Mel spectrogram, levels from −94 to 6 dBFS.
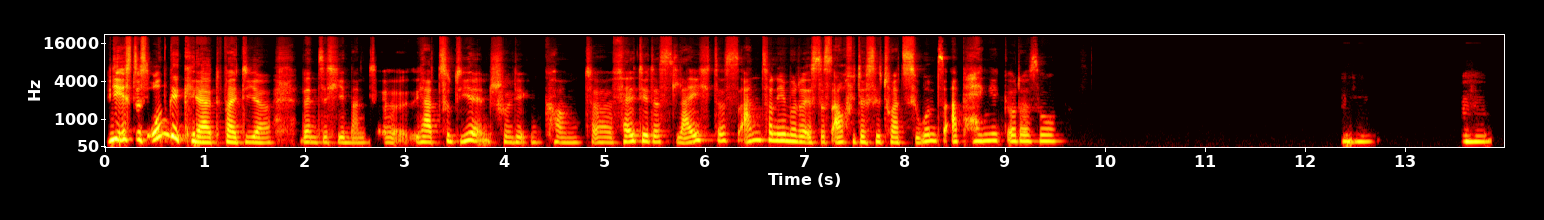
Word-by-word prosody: Wie 280 +4 +10
ist 285 0 +3
es 270 - +4
umgekehrt 270 - +6
bei 190 -2 +5
dir, 180 -2 -2 0.3
wenn 190 -1 -3
sich 185 0 -4
jemand, 180 0 -6
äh, 180 -1 -8
ja, 195 -1 +1
zu 220 - -1
dir 225 +4 +2
entschuldigen 185 -6 -7
kommt? 175 -2 -8
Äh, 180 -1 -5
fällt 205 +4 0
dir 220 - +5
das 200 0 -5
leicht, 230 +9 -1
das 245 +2 -5
anzunehmen, 240 -2 +2
oder 195 -3 +1
ist 180 +1 0
das 190 - -2
auch 185 +2 0
wieder 200 -1 -2
situationsabhängig 215 +5 -1
oder 220 0 0
so? 220 0 -3 2.8
Mhm, 205 -1 -4 0.9
mhm. 205 0 0
205 Hz, 135 wpm, -21 LUFS, 185-230 Hz, 2.8 s, Wie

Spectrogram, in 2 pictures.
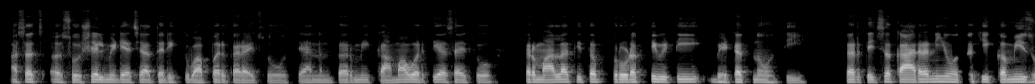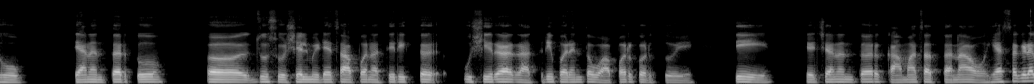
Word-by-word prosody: असंच - - -1 0.2
सोशल 110 +2 +1
मीडियाचे 110 0 -1
अतिरिक्त 105 0 -2
वापर 100 +1 0
करायचो. 90 -2 -3
त्यानंतर 105 +1 -4
मी 105 0 -5
कामावरती 110 +3 +1
असायचो, 105 -1 -2 0.4
तर 115 - +5
मला 110 +1 +4
तिथं 120 +1 +2 0.2
प्रोडक्टिव्हिटी 115 +1 +2
भेटत 115 +1 +1
नव्हती. 100 -2 -5 0.4
तर 115 0 +4
त्याचं 115 +3 +1
कारण 120 +2 +6
हे 130 0 +1
होतं, 120 -2 -1
की 120 - +1
कमी 115 +1 +3
झोप. 105 -2 -2 0.5
त्यानंतर 115 0 +2
तो 115 +1 +3 0.6
अ, - - +5 0.5
जो 120 - 0
सोशल 115 0 +1
मीडियाचा 115 0 +1
आपण 110 +1 +1
अतिरिक्त 115 +2 -3 0.5
उशिरा 120 +1 +3
रात्रीपर्यंत 110 +2 -2
वापर 115 0 0
करतो 105 -1 -4
आहे 95 -1 -7 0.5
ते, 110 -4 +1 0.4
त्याच्यानंतर 120 +2 0
कामाचा 115 +2 0
तणाव, 110 -1 0
ह्या 120 +4 0
सगळ्या 145 +4 +2
110 Hz, 125 wpm, -24 LUFS, 105-115 Hz, 0.6 s, कारण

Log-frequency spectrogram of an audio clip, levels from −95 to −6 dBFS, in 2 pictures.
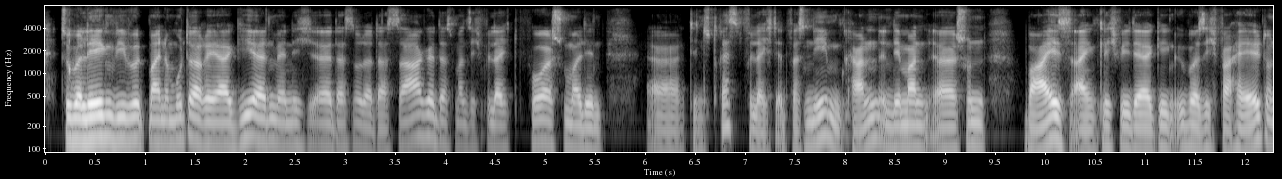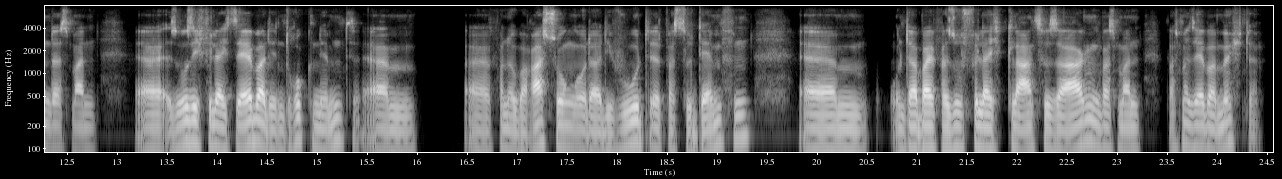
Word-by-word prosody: zu - - +2
überlegen: 130 +2 +8
„Wie 130 0 +1
wird 135 +1 +1
meine 120 -1 +1
Mutter 125 0 +1
reagieren, 115 +3 +2
wenn 110 -1 -5
ich, 110 -2 -10
äh, 110 0 -3
das 110 0 -8
oder 105 -2 -6
das 95 -1 -8
sage?“, 140 +5 -2
dass 120 -3 -9
man 110 -1 -14
sich 105 -1 -14
vielleicht 105 -1 -6
vorher 120 -1 -1
schon 110 0 -2
mal 105 -1 -2
den 95 -2 -5 0.4
äh, 90 -1 -8
den - - -11
Stress - - -5
vielleicht 85 -4 -7
etwas 90 +1 -6
nehmen 130 +6 -4
kann, 90 +10 -2
indem 105 -5 -3
man, 105 -1 0
äh, 100 0 -1
schon 110 +1 -3 0.4
weiß 135 -6 +5
eigentlich, 95 +2 -1
wie 100 - -1
der 100 -1 +3
Gegenüber 100 +1 -3
sich 95 -1 -4
verhält 95 +7 +1
und 110 - -5
dass 105 -1 -2
man, 95 -1 -4 0.4
äh, 95 0 -1
so 100 +5 0
sich 120 -2 +3
vielleicht 95 -3 +1
selber 120 +4 +6
den 90 -1 -5
Druck 130 +5 -5
nimmt, 100 +6 -5
ähm, 90 -1 -3 0.5
äh, 90 -1 -5
von 95 - -8
der 90 - -2
Überraschung 100 +3 +3
oder 90 -2 0
die 85 0 -7
Wut, 115 +4 0
etwas - - -1
zu - - -3
dämpfen, 125 +10 -3 0.4
ähm, 95 0 0 0.2
und 90 -1 -5
dabei 100 0 +6
versucht, 100 0 0
vielleicht 95 -4 +1
klar 90 +3 +4
zu 95 0 -1
sagen, 100 +5 +4
was 100 -1 -2
man 95 -1 -3 0.3
was 95 +1 -8
man 110 -2 -4
selber 100 -2 +1
möchte. 110 +5 -5
100 Hz, 185 wpm, -25 LUFS, 95-115 Hz, 0.5 s, überlegen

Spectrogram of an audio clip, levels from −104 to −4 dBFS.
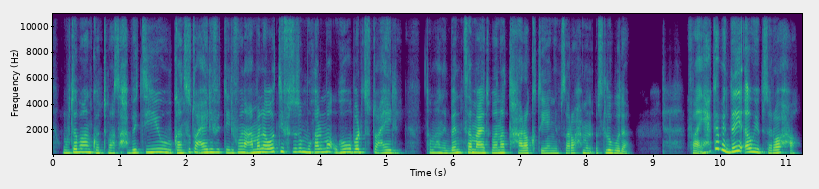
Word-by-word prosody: وطبعًا 250 +4 +2
كنت 210 -2 -5
مع 200 - -2
صاحبتي، 225 +6 -1
وكان 225 -4 0
صوته 245 +3 -3
عالي 240 +3 +3
في 245 - 0
التليفون، 240 0 -2
عمّالة 235 +5 +4
اوطّي 285 +3 +2
في 285 0 -9
صوت 280 0 -5
المكالمة، 265 0 +1
وهو 250 +4 +1
برضه 255 -1 +1
صوته 235 -1 -8
عالي، 200 -1 -3 0.4
طبعًا 215 -2 -1
البنت 215 +4 0
سمَعت 215 -2 +3
وأنا 210 +1 +3
اتحرَجت، 200 -3 -3
يعني 185 -1 -4
بصراحة 195 +3 -5
من 190 - -7
أسلوبه 195 -1 0
ده. 165 0 -6 0.8
فيعني - - -2
حاجة - - +1
بتضايق 305 +1 +4
أوي 275 -1 +4
بصراحة. 215 -5 -3
225 Hz, 175 wpm, -23 LUFS, 205-250 Hz, 0.8 s, عمّالة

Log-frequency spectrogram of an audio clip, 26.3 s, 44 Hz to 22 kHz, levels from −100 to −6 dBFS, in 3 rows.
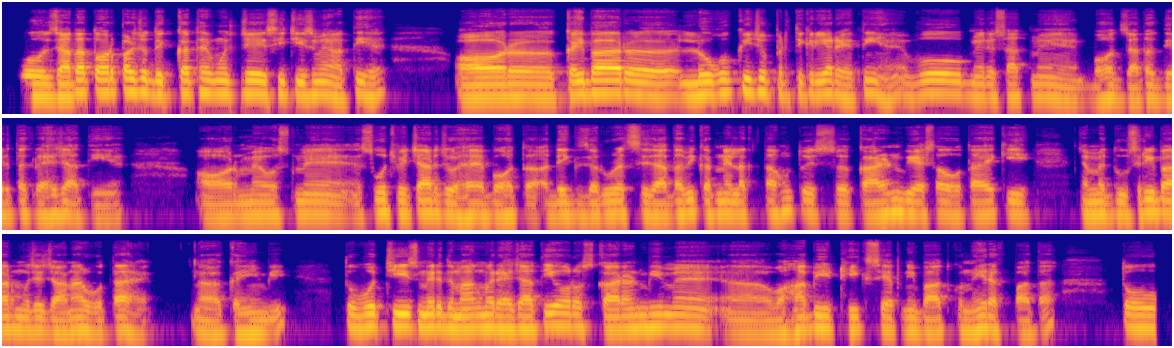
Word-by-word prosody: वो 125 -1 +4
ज़्यादा 120 +4 +6
तौर 150 0 +6
पर 160 - +7
जो 155 0 +2
दिक्कत 140 +2 +1
है 150 - +4
मुझे 140 0 +2
इसी 135 +1 0
चीज़ 130 0 0
में 135 -1 +1
आती 115 +4 -2
है, 120 +4 -4 0.5
और 115 +1 +6 0.5
कई 135 +1 +5
बार 145 0 +8
अ, 125 -3 +4
लोगों 130 +4 +2
की 160 - +5
जो - - +3
प्रतिक्रिया 135 +3 0
रहती 125 +3 -1
हैं 115 -1 -6
वो 140 - +2 0.3
मेरे 120 -1 -3
साथ 115 +1 -6
में 105 -5 -6
बहुत 100 +1 -4
ज़्यादा 100 +4 -3
देर 105 0 -5
तक 110 - -4
रह 100 +1 -2
जाती 95 -5 -5
हैं 85 +3 -12 0.7
और 95 +1 -2
मैं 100 +1 -4
उसमें 105 -1 -5
सोच 120 +3 -3
विचार 115 +1 +2
जो 105 -2 -2
है 100 +2 0
बहुत 100 0 -4
अधिक 100 +1 -3
ज़रूरत 105 +3 -2
से 110 -1 -3
ज़्यादा 100 +1 +1
भी 120 - -1
करने 110 +1 0
लगता 110 +1 -3
हूँ। 125 +4 -5
तो - - -4
इस 110 0 -4 0.2
कारण 105 +4 +1
भी 115 -1 +1
ऐसा 105 +1 -2
होता 105 -1 -3
है 105 - -1
कि 110 -1 -5 0.4
जब 110 - -3
मैं 110 -1 -1
दूसरी 110 +4 -1
बार 115 0 +3
मुझे 110 -1 -2
जाना 100 +1 0
होता 105 +1 0
है 85 - -10 0.4
अ, 85 -2 -2
कहीं 90 +1 -3
भी, 100 +3 -7 0.4
तो 130 - -1
वो 130 +2 +4
चीज़ 135 -1 +5
मेरे 130 0 +3
दिमाग 120 0 +2
में 125 0 +2
रह 115 -1 +2
जाती 115 +2 +1
है 140 - +4
और 135 -1 +1
उस 125 0 -4
कारण 120 +1 +1
भी 130 +1 0
मैं 125 -3 -1
अ, 95 -1 -7
वहाँ 95 +5 -1
भी 120 0 +1
ठीक 115 0 -3
से 115 - -2
अपनी 110 0 -4
बात 100 0 -1
को 110 - -10
नहीं 110 +4 -1
रख 110 -3 -2
पाता। 90 0 -5 0.5
तो 125 -1 +1
115 Hz, 215 wpm, -23 LUFS, 105-125 Hz, 0.7 s, बार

